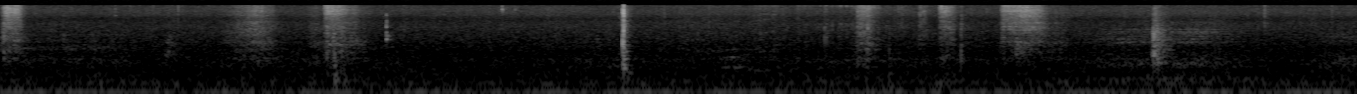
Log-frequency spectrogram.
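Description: Faint, scattered snips of scissors cutting through a sheet of craft foam, a handful of separate cuts, over a low steady hum.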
